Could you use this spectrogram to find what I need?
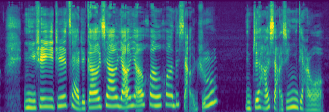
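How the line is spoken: Laughing. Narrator (Chinese): 斑马大笑着说

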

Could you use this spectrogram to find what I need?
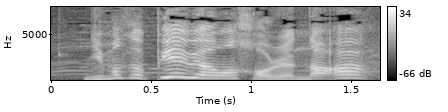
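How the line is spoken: Angry shouting. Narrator (Chinese): 这小偷听完以后也怒了，在走廊底下喊

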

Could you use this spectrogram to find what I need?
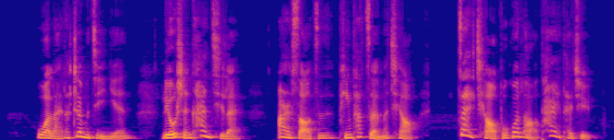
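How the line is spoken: Laughing. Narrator (Chinese): 宝钗一旁笑道

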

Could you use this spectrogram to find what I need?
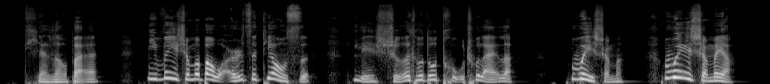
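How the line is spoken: Rising voice. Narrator (Chinese): 她越说声音越大

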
